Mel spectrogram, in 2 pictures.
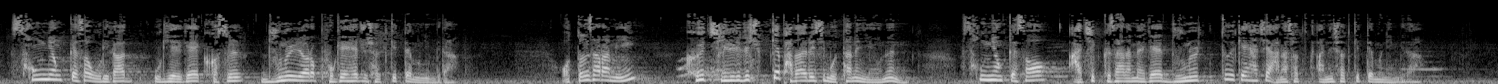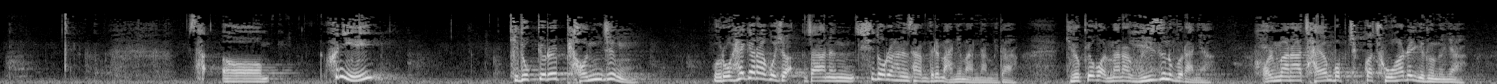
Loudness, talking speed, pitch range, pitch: -15 LUFS, 280 characters per minute, 130-190 Hz, 160 Hz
